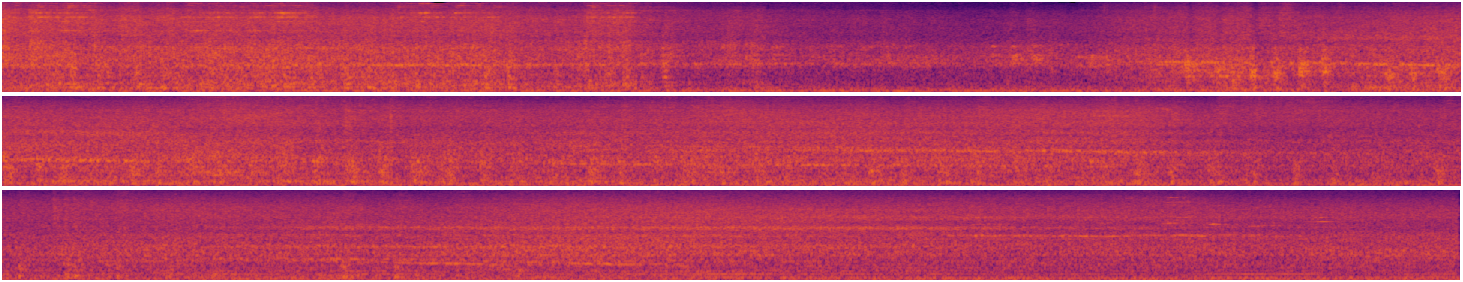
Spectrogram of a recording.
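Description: Electric commuter train running through the station, wheels clattering over the rails under a continuous heavy rumble. Thin whines slide down in pitch about a third of the way in and again later on.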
